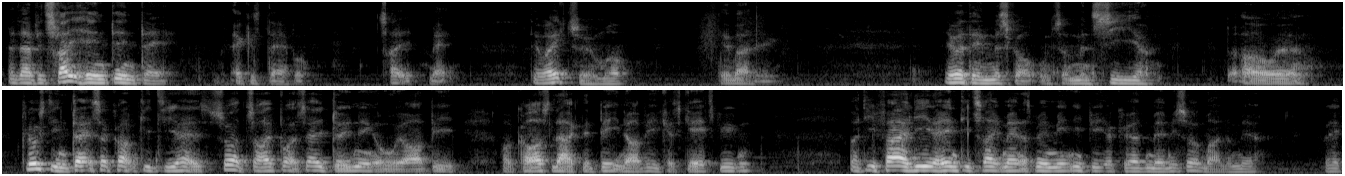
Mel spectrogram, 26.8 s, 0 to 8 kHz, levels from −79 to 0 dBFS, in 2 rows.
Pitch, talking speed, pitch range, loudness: 125 Hz, 170 wpm, 95-140 Hz, -26 LUFS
